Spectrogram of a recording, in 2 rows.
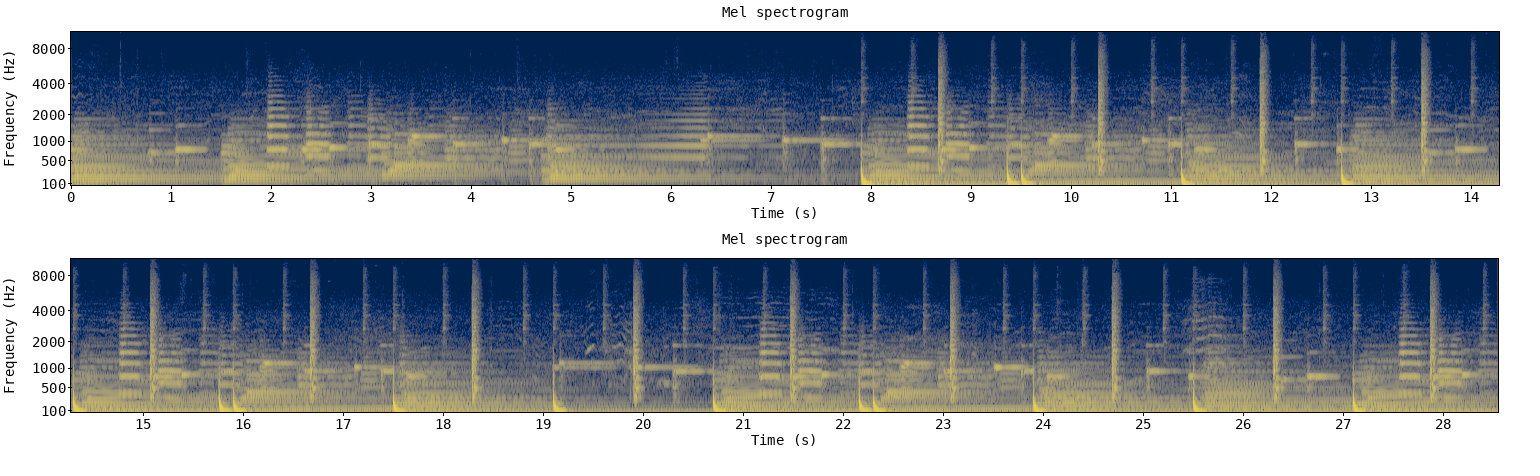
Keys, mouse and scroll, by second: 1.1-2.3 scroll down 1, 2.3 typing, 9.2 Tab, 13.0-13.3 typing, 15.7-16.2 typing, 17.4 right click, 18.3-18.6 typing, 23.1 Tab, 23.7-24.5 scroll down 1, 24.3-25.4 typing, 25.8 scroll down 1, 27.0 typing.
